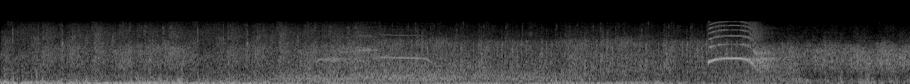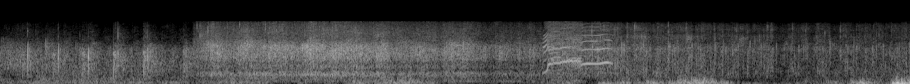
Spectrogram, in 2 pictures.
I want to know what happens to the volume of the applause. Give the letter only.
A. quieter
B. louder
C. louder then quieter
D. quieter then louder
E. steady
C.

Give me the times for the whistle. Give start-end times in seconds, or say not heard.
not heard.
